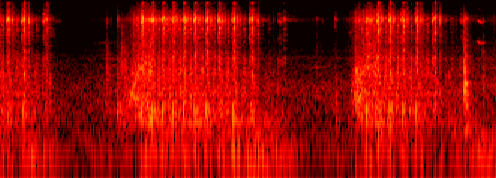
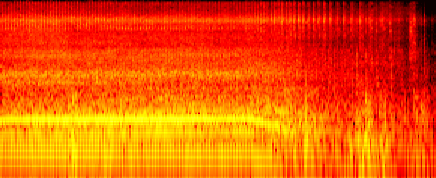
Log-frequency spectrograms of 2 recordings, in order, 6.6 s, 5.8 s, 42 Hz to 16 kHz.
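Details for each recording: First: Craftsman Eager 1 22-inch self-propelled mower, 5.5 HP Tecumseh, rebuilt carburetor, intake seemed dry; short ragged bursts of firing catch a second or so then fade out. Sticking governor causing sputtering no-run, fixed by adjusting governor back slightly. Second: Craftsman Eager 1 22" self-propelled mower, Tecumseh 5.5HP engine, after carburetor rebuilt and governor adjusted back slightly, warmed after running a while: steady even buzz at constant speed, no hunting or surging, then clean shutdown; normal running.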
